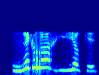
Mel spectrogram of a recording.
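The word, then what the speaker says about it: Jokić: And if I can get his name right, is that Nikolai Jovic? – Nikola Jokic. – Jokic. I was close.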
